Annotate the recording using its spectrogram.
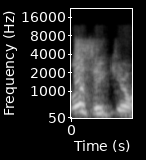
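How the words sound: It is said in a dopey, drawling Goofy voice. "using the voice of Goofy"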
